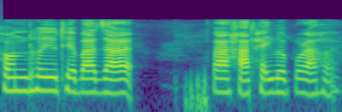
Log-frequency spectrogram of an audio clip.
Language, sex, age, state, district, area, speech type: Assamese, female, 30-45, Assam, Sivasagar, rural, spontaneous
